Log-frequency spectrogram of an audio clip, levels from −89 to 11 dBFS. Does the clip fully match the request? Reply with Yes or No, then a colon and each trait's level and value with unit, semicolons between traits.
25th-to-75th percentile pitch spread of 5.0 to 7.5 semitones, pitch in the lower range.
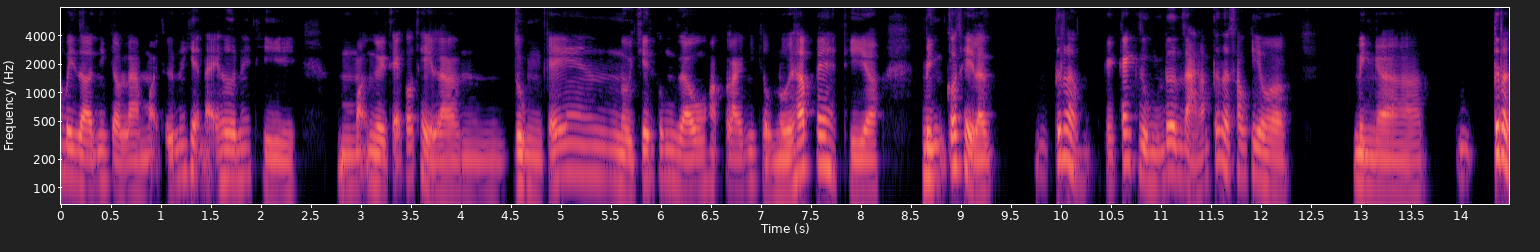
Yes: average, 5.3 semitones; low, 115 Hz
